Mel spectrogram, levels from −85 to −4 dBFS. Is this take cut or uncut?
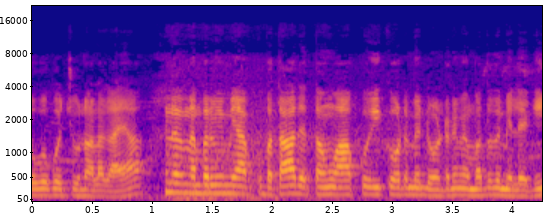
cut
